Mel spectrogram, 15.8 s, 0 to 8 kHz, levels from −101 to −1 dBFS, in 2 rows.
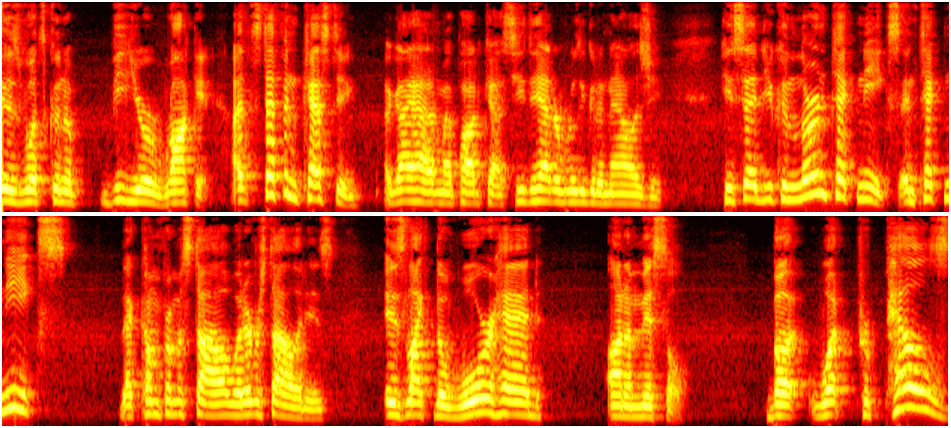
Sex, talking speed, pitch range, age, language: male, 185 wpm, 155-205 Hz, 20-39, English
